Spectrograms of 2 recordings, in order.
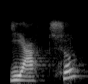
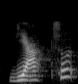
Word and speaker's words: ghiaccio: And then we have here again, when we add the H, we do not pronounce it, but it's going to become ghiaccio, spaghetti. Okay? Ghiaccio, spaghetti.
